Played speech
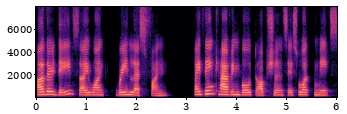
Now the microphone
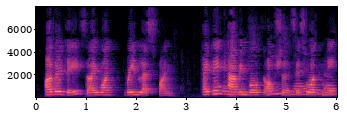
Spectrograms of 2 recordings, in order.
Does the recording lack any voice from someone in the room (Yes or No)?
No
